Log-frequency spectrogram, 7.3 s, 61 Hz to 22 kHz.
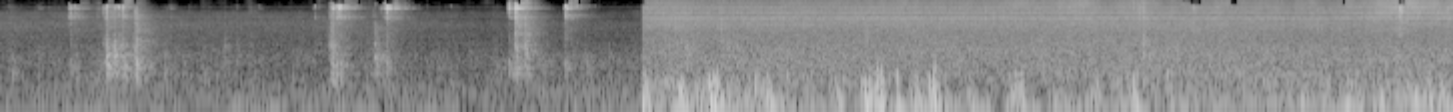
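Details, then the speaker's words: Freshly rebuilt KTM 250 SX-F single, run outside after oil top-up: clicks and handling, then fires and runs a steady even beat without knocks or rattles; no water in oil, runs virtually flawlessly; normal running. "The CXF is pretty much done now. It's run virtually flawlessly."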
